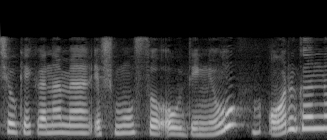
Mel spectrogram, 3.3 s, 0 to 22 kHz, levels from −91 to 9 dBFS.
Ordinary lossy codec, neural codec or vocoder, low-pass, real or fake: MP3, 64 kbps; codec, 16 kHz, 0.9 kbps, LongCat-Audio-Codec; 7.2 kHz; fake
